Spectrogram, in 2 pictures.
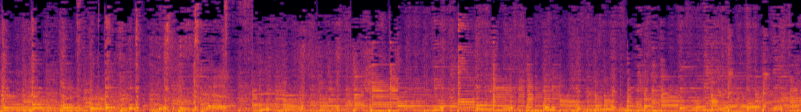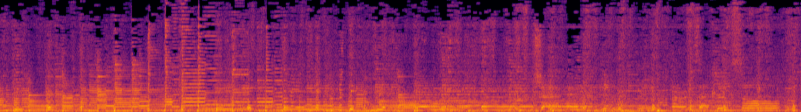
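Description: Acoustic string-band jam: several acoustic guitars strummed and picked together in a steady, busy instrumental, with no singing.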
